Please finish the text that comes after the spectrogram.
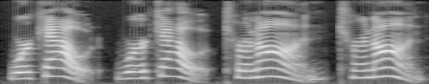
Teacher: As you can hear, it becomes really clear that the last consonant is linking to the vowel sound that follows it.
